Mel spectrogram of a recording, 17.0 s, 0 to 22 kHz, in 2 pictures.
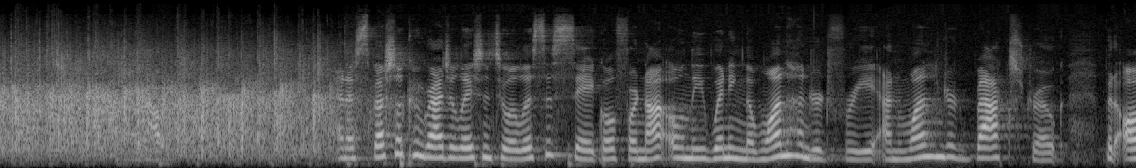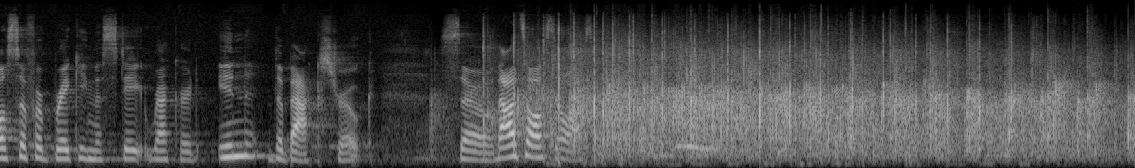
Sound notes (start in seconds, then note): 0.0 crowd clapping; 13.3 crowd clapping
